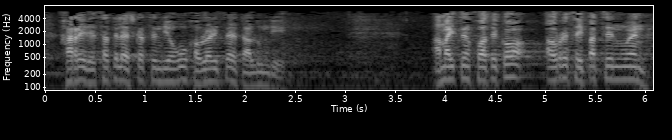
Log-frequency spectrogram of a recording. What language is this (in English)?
Basque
